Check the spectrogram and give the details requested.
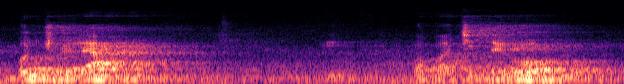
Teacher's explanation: caída de la D en la preposición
